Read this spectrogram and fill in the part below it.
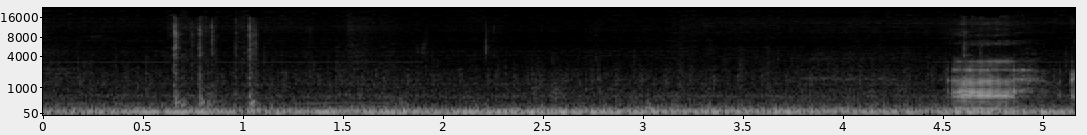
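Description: The engine of a 1994 Saab 900 Turbo Convertible with an automatic gearbox, warmed up and running smoothly, giving a steady low rumble with a few clicks and a brief voice near the end.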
